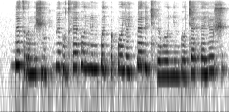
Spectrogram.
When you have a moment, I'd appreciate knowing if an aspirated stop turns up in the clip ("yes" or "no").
no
